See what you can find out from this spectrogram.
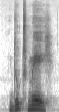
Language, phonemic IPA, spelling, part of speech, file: Dutch, /ˈdut ˈme/, doet mee, verb, Nl-doet mee.ogg
- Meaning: inflection of meedoen: 1. second/third-person singular present indicative 2. plural imperative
